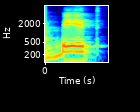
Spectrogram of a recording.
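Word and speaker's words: ב: alef que es muda la bet que es como nuestra letra b algunos hacen una diferencia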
